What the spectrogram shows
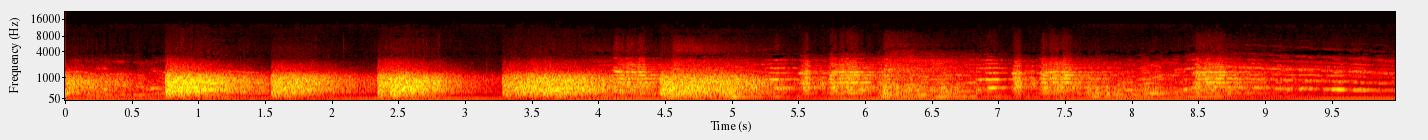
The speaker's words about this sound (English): Haines dropped to the ground to dodge the murderous fire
